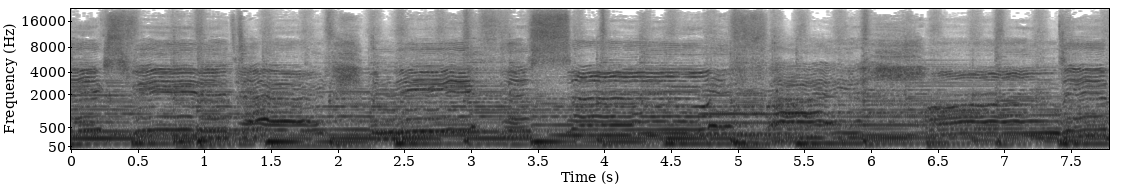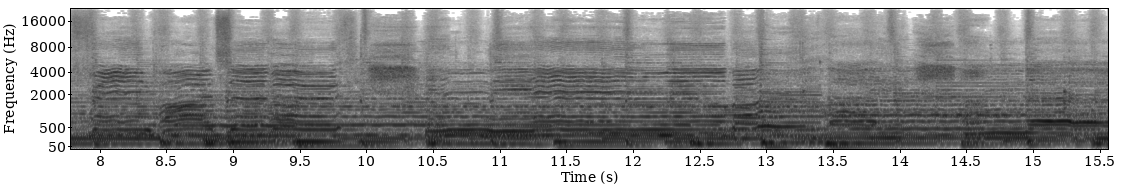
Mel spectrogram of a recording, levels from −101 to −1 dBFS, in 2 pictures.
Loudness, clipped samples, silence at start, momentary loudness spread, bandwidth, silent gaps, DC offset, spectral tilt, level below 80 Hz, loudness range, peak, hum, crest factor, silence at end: -15 LUFS; under 0.1%; 0 s; 4 LU; over 20 kHz; none; under 0.1%; -5 dB/octave; -36 dBFS; 1 LU; 0 dBFS; none; 14 dB; 0 s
